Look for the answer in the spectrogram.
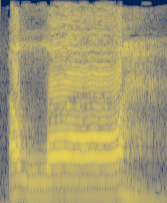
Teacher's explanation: عندما نقف على لفظ الجلال المفخم الله نرقق الهاء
